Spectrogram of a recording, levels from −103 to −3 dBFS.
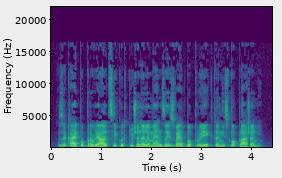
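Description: Damaged data in a compressed stream appears at 1.63 s and again at 3.93 s in this speech. Each time, corrupted bytes leave the decoder misreading a frame and losing sync until it finds the next frame header, producing a short glitch heard as a chirp, squawk, click or brief hole.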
